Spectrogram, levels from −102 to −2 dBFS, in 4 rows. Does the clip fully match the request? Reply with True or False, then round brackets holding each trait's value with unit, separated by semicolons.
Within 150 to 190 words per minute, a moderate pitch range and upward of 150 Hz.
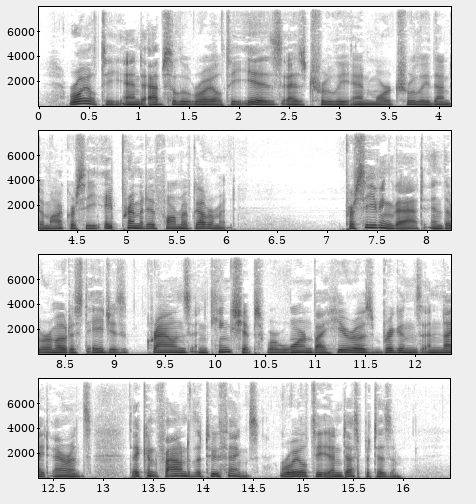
False (155 wpm; 3.8 semitones; 140 Hz)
